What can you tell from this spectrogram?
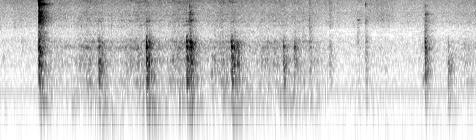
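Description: Light knocks and clicks as an aluminum tube is fitted into a wooden jig block and a bench vise is worked, about eight sharp taps roughly half a second apart.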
